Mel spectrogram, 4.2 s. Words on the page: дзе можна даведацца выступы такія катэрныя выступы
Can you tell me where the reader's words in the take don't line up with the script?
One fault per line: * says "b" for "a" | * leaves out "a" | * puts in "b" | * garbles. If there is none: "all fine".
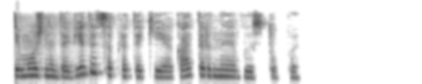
* says "пра" for "выступы"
